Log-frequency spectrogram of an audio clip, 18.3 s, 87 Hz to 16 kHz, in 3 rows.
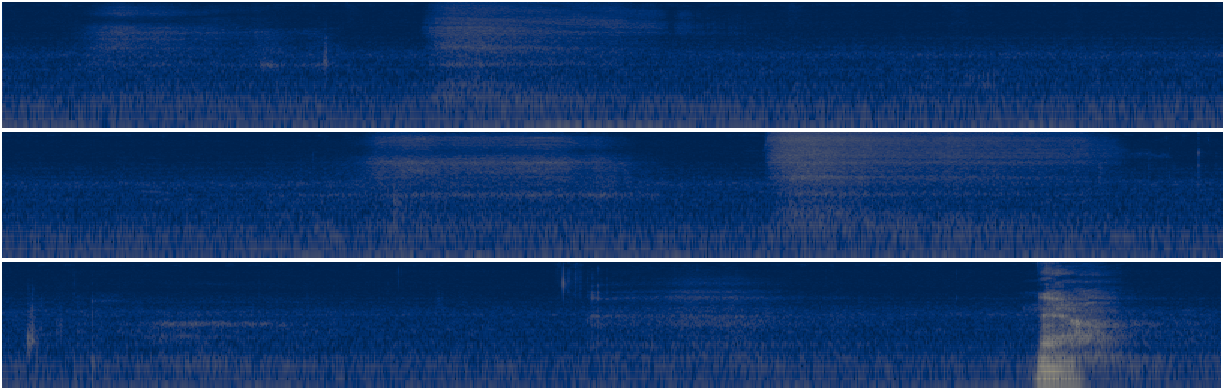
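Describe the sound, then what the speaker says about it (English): Pranic breathing comes as a few distinct nasal inhales and sharp breath bursts spaced through a quiet stretch, close and soft, with a louder snort-like burst near the end. "we're going to do 3 more cycles of pranic breathing"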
